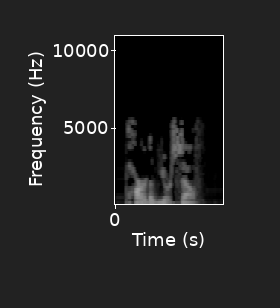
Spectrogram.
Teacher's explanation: Part 跟 of 连音，而且后面用降调读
